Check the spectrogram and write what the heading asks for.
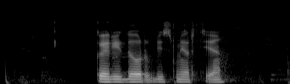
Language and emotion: Russian, neutral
